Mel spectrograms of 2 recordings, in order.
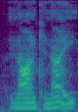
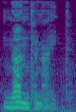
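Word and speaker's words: Nontoonyt: I kept pronouncing it Non-Tonight. It's actually pronounced None Tonight, according to the basically the official guidebook.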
